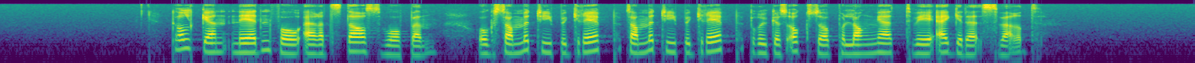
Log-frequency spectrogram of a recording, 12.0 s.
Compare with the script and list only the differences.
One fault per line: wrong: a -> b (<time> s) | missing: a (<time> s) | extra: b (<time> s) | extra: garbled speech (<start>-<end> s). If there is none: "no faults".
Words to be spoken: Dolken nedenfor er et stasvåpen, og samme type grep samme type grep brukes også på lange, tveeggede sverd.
no faults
